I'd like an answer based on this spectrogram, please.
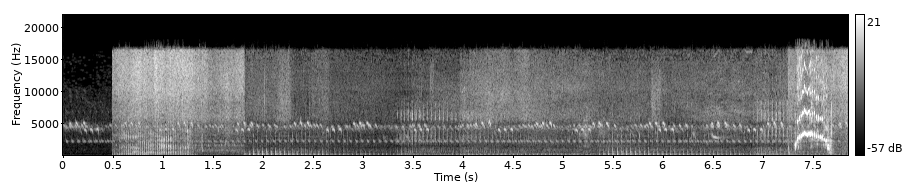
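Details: Captive African wildcat kittens, about 4 months old, purr in low, rapid, motor-like bursts against steady insect and bird chirps.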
